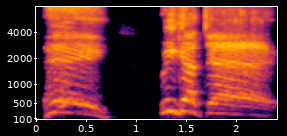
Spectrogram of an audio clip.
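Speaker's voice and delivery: high, drawn-out holler to a crowd; acted stage call-out. Band calls out from stage.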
